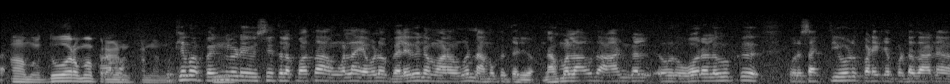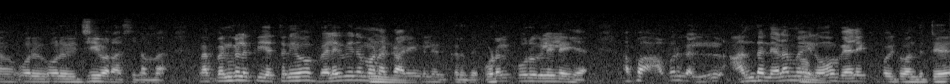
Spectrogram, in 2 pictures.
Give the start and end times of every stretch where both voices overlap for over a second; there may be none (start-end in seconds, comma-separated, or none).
none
